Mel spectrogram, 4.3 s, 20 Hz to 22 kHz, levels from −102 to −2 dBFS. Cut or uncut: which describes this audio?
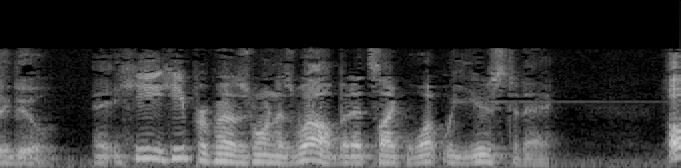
uncut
